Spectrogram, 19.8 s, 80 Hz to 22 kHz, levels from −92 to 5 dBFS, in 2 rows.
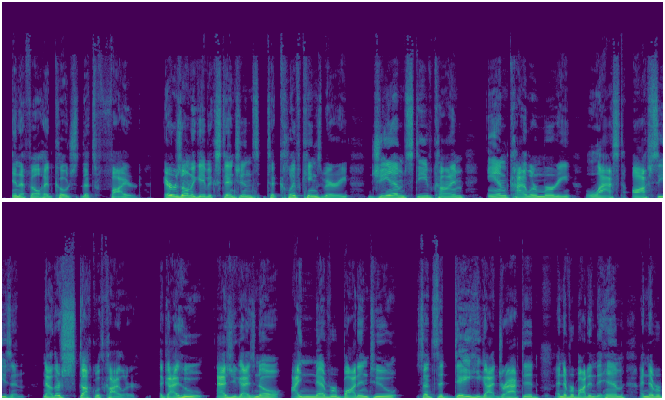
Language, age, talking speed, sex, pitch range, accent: English, 30-49, 145 wpm, male, 125-150 Hz, American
